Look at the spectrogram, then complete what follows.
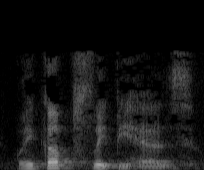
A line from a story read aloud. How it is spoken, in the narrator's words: sing softly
